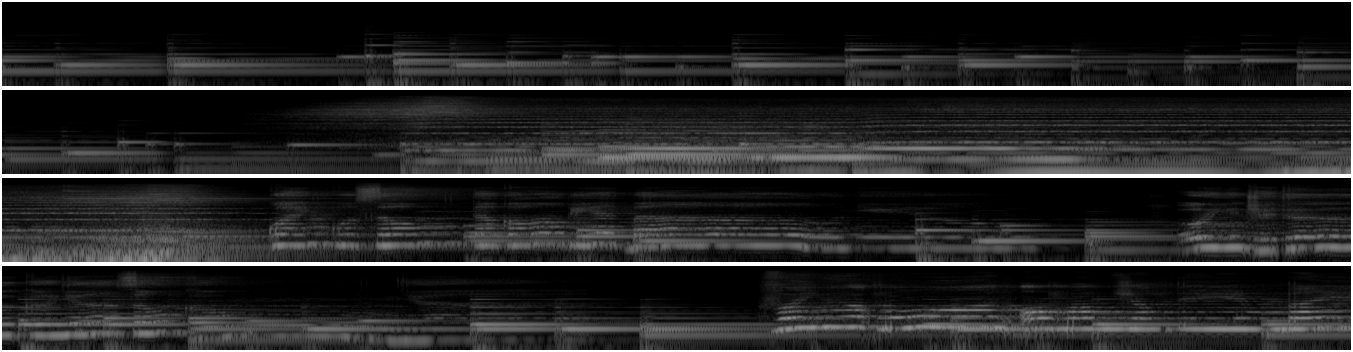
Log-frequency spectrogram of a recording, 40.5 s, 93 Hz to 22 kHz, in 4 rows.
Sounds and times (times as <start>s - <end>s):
Lullaby: 22.2s - 35.3s, 36.0s - 40.4s.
